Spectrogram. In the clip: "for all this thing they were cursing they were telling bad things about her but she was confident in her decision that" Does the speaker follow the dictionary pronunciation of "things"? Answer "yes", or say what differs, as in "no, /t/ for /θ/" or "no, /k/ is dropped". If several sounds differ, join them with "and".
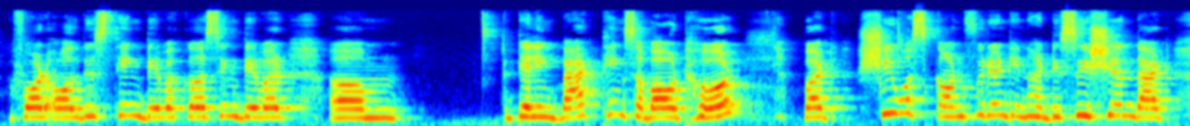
no, /t/ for /θ/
